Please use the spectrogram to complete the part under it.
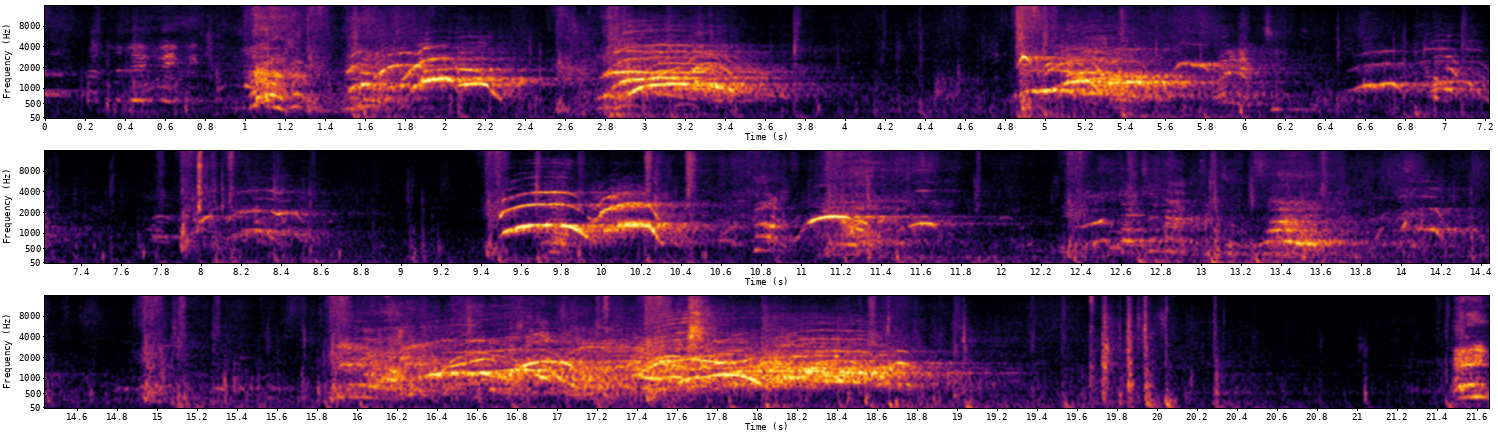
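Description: A crowd of young men and women shouts and cheers loudly in a large room.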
